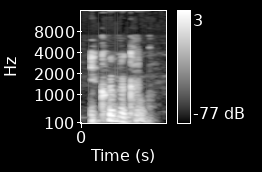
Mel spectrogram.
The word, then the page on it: equivocal: British English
